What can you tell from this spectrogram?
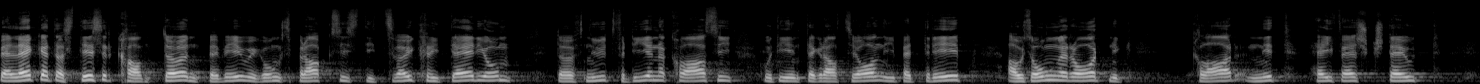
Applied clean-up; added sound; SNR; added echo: none; none; none; none.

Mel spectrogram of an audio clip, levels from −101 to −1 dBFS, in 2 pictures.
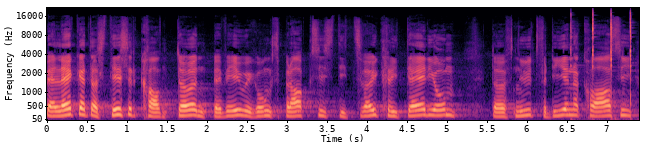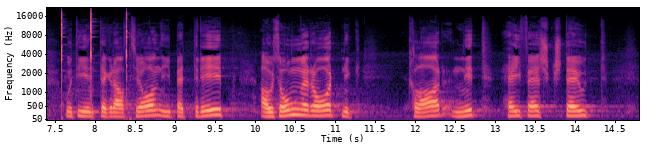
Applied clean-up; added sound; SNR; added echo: none; Tick; 10 dB; none.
